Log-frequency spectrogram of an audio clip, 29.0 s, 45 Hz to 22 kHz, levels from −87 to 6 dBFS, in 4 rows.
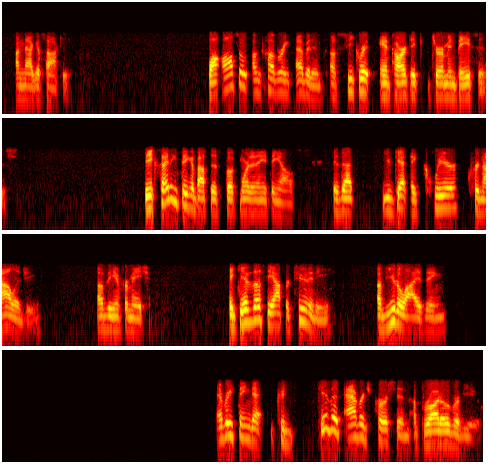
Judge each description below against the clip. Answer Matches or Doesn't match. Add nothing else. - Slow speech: Matches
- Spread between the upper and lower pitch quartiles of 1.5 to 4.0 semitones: Doesn't match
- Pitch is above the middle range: Doesn't match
